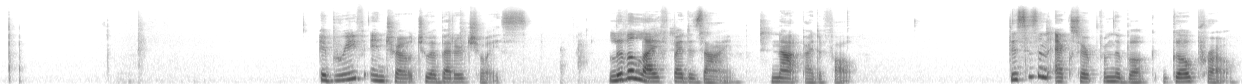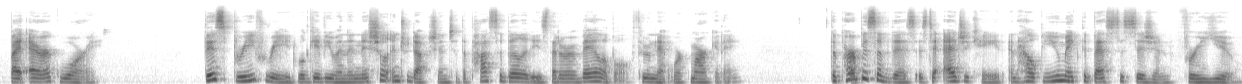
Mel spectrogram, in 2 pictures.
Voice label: voiceover test run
